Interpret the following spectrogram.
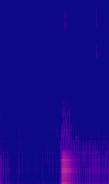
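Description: Near silence for about a second, then a brief low thump and, just before the end, a short sharp click.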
